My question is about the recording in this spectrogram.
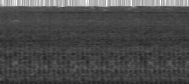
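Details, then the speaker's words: Isuzu Panther diesel just started and still cold, idling with the PCV valve in the valve cover clogged; loud constant hiss of crankcase blow-by pressure escaping at the dipstick while it is in place, hiss stops when the dipstick is pulled; PCV valve stuck closed. "kalau kita pasang ini mendesis. Kalau kita cabut suaranya akan hilang, tekanan udaranya tinggi melalui sini."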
